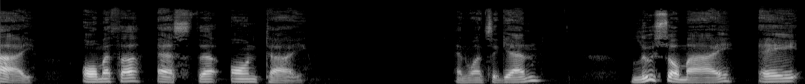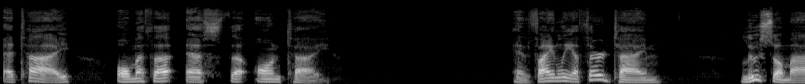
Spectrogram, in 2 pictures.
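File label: Quick Chant Future Middle Indicative of Luw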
